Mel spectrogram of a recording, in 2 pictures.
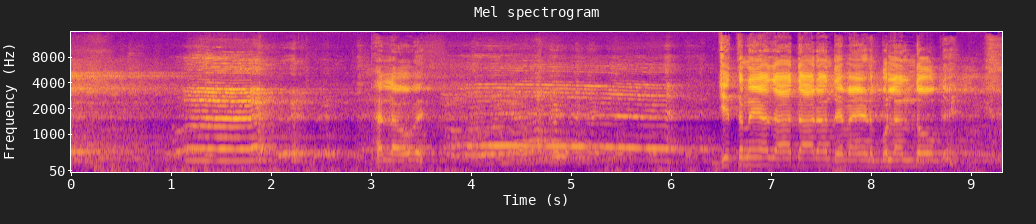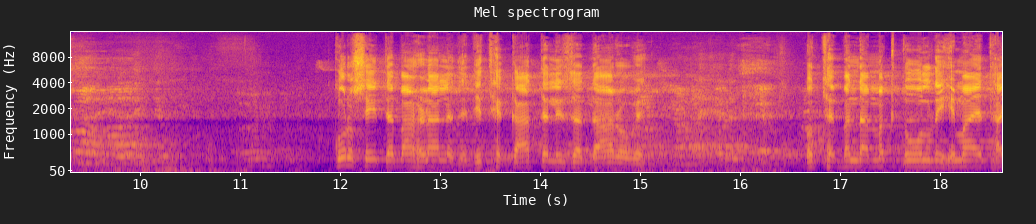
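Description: A man speaks loudly and with passion through a microphone, his voice echoing through loudspeakers.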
